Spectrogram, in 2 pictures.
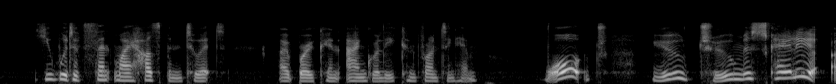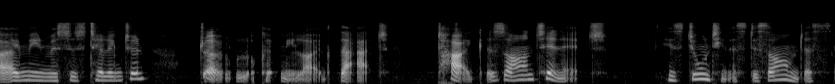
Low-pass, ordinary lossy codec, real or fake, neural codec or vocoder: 7.2 kHz; MP3, 48 kbps; real; none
